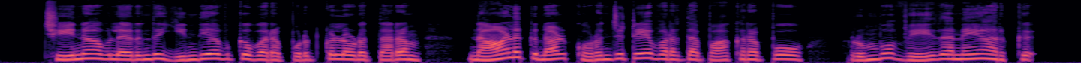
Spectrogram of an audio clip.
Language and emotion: Tamil, sad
